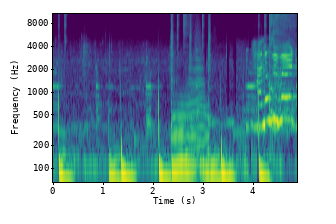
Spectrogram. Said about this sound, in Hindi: और अब मैं इसको पानी के साथ थिक बैटर इसका बना लूँगी, जैसे आप पकोड़ों का बेसन घोलते हैं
